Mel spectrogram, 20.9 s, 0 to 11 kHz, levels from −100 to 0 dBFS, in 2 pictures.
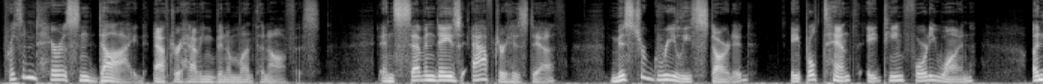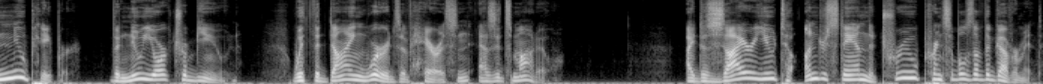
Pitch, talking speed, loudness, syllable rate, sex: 145 Hz, 145 wpm, -20 LUFS, 4.9 syllables/s, male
